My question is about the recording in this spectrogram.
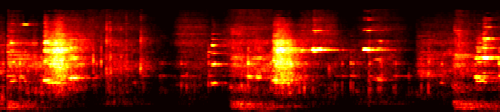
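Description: A man's hard, forceful exhalations and straining grunts, one with each repetition of a heavy barbell curl, three times about every two and a half seconds.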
